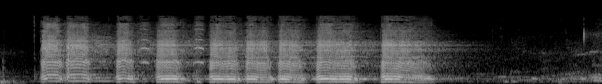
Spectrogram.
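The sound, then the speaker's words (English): A person imitates a duck, letting out a rapid run of loud, nasal quacks for about four seconds, then falls quiet. “No, it was my duck.”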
